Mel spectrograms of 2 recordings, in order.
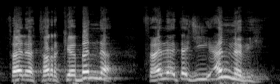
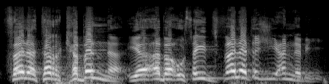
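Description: First: Slow, a little raised, each word stressed; slow stressed "فلا تركبن فلا تجيئن به"; slow emphatic repeat. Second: Louder and higher, slow commanding order; slow, raised command from the Prophet; prophet's firm order. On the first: Shown as a demonstration. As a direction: repeat the command slowly and firmly. Repeating the Prophet's order. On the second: Acted. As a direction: give the order firmly, right away. بكلمة واحدة من فوره.

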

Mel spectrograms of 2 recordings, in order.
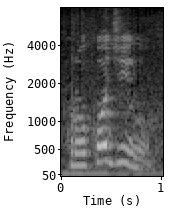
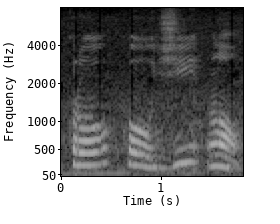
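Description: First: Said in the usual way. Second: "crocodilo" very slowly, cro-co-di-lo, with gaps; sílaba por sílaba. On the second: Shown as a demonstration. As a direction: split "crocodilo" into four drawn-out syllables. ("crocodilo" separando as sílabas, bem devagar: cro-co-di-lo) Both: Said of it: "Já separando a sílaba".

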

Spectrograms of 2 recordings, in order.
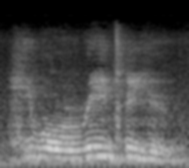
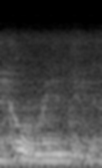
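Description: First: "He will read to you" stretched out slowly, higher pitched; slow emphatic repeat. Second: Said in the usual way. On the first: Real, not acted. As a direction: draw out each word of "He will read to you".

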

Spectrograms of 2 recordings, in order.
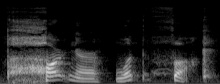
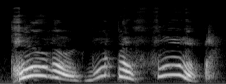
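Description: First: Lower cowboy voice try. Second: Much higher, stretched-out cowboy take; high cowboy voice try. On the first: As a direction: settle it down into the cowboy's own voice. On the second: Sheriff trying a new voice, high and drawn out. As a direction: squeak it out like a slow sheriff. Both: Acted. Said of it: "That's closer".

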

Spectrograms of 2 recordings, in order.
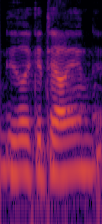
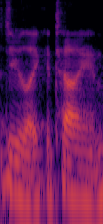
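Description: First: Kirk's question, a little higher; a mild imitation of Kirk asking her out; lightly voiced Kirk. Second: Lightly voiced Gillian, lower. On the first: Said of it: "no, he asked her to get dinner". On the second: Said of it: "and she says".

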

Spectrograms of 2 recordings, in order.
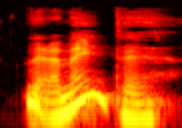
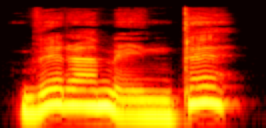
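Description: First: Said in the usual way. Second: Very drawn-out VERAMENTE, higher and rising at the end; slow, deliberate exclamation. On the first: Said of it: "ripeté il vassallo". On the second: A narrator's reading. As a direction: stretch "Veramente" slowly, as if the idea is sinking in. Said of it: "esclamò il barone come se si lasciasse impressionare lentamente e deliberatamente". ("Veramente" lento e deliberato, in tono ascendente)

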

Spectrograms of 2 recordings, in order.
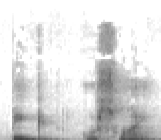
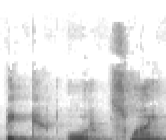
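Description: First: "Pig or swine" slowly, hitting "pig" and falling at the end; teacher stressing "pig" this time. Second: "Pig or swine" slowly, with the weight on "swine" and a rising end; teacher drawing out "swine"; stress on swine. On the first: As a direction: punch "pig", let "swine" drop. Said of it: "teacher repeats the pair". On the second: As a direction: lean into "swine", let it lift. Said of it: "teacher drills the pair". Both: Shown as a demonstration.

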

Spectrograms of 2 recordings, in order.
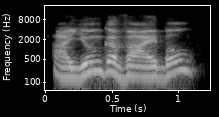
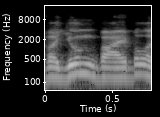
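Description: First: "junge" said with a full final -e, two syllables; "A junge Weibel" with the -e ending clearly voiced. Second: "jung" clipped to one syllable, no final -e; "a jung Weibel" with the bare, endingless "jung"; jung without ending. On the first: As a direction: sound the ending: "junge", not "jung". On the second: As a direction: drop the ending: "jung", not "junge". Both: Shown as a demonstration. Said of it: "instead of a jung Weibel".

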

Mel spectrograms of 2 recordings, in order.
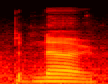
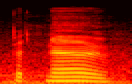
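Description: Both takes have the same delivery.

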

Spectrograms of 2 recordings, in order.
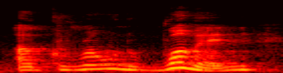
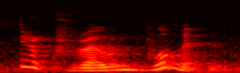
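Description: First: Loud, slow, rising disbelief; outraged questioning repeat; indignant echo. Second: Said in the usual way. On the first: A narrator's reading. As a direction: throw the words back, higher and louder. Daughter throws mother's words back.

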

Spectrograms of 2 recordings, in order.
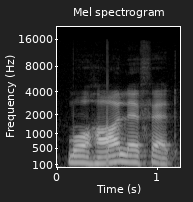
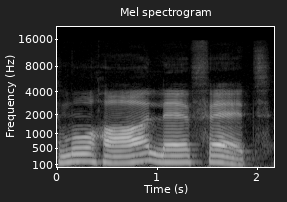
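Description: First: Said in the usual way. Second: Slow syllable by syllable; careful slow "Muhalefet"; slow model reading. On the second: Shown as a demonstration. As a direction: spell it out slowly for the class. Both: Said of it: "Diğer kelimemiz muhalefet".

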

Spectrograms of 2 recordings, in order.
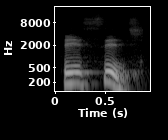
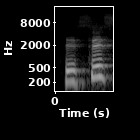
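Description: First: থিসিস dropping to a voiced জ at the end; thee-seej for থিসিস, j for last s; final j sound. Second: Said in the usual way. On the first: Shown as a demonstration. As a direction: buzz the final consonant of থিসিস. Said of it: "জ লাস্টে".

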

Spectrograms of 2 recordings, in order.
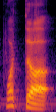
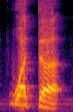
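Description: First: Said in the usual way. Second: Loud, higher startled cry; shocked shout. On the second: Real, not acted. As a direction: blurt it out in shock. Shocked repeat.

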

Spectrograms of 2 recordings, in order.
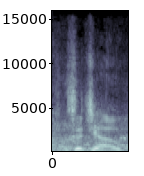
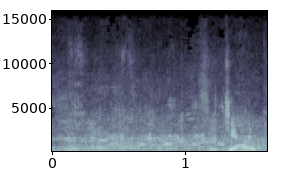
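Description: First: Said in the usual way. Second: Soft, slow, whispered; a slow whispered throwaway to himself; breathy aside. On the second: Acted. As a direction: mutter it under a laugh, slowly.

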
